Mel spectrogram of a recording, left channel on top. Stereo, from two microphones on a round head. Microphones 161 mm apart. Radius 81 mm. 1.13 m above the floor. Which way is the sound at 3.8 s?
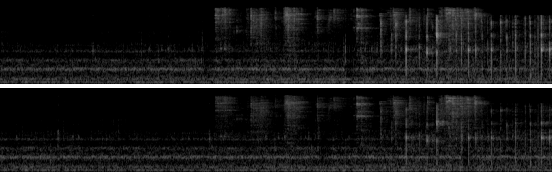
35° left (ahead or behind).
